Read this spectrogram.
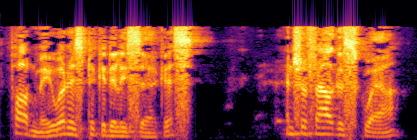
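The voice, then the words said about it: Attempted English accent, sounds Californian. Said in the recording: “I tried to pull off a good English accent ... you're from California, aren't you?”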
